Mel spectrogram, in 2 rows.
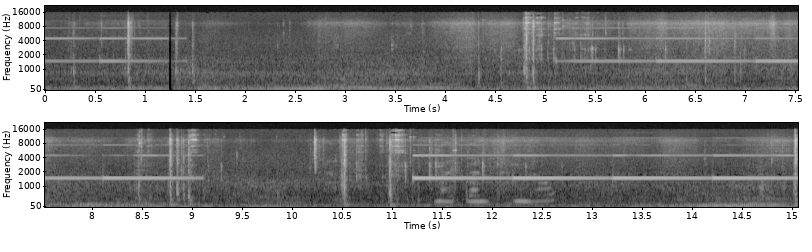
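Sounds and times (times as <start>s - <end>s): car keys jangling: 4.4s - 9.5s, 10.3s - 15.0s
steady high electronic beep: 11.2s - 15.0s.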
